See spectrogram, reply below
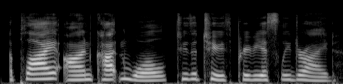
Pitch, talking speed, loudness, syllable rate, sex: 215 Hz, 155 wpm, -19 LUFS, 4.2 syllables/s, female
